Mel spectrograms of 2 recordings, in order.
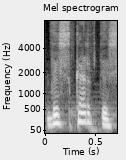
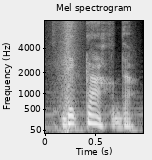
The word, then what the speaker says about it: Descartes: In many languages his name is pronounced Descartes, but in French his name is pronounced. "Decart".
